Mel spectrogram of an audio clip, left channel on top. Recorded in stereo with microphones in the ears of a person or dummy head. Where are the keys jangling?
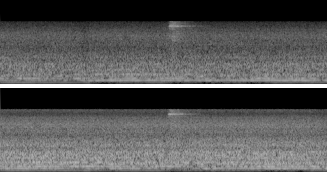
25° right (ahead or behind), 3 m.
